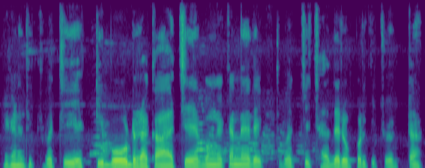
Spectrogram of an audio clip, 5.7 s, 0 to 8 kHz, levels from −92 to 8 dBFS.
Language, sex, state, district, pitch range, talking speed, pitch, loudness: Bengali, male, Assam, Hailakandi, 105-115 Hz, 160 wpm, 110 Hz, -19 LUFS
